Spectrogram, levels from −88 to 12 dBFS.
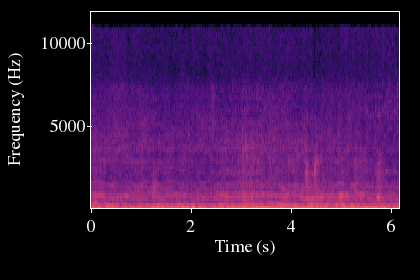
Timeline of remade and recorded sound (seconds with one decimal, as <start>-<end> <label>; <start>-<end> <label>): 0.0-2.6 remade; 2.6-3.4 recorded; 3.4-5.5 remade; 5.5-6.2 recorded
